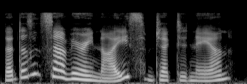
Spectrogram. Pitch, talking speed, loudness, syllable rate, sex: 215 Hz, 170 wpm, -18 LUFS, 4.5 syllables/s, female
